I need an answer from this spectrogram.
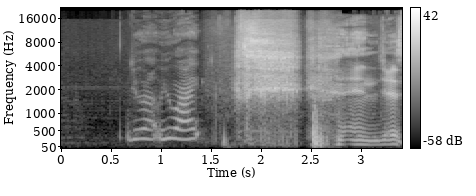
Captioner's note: sobbing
